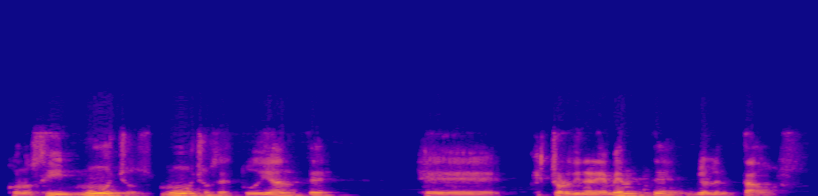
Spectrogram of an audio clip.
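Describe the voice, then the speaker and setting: A man in his sixties from Chile with a Chilean accent, a novelist answering questions at an online book launch, halting and repeating words. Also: mid-range voice, lively intonation, a little mellow. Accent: Chilean Spanish. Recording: dull muffled video call audio.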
